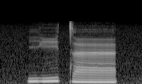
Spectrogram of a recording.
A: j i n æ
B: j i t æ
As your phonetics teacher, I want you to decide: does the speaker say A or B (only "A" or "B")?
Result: B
